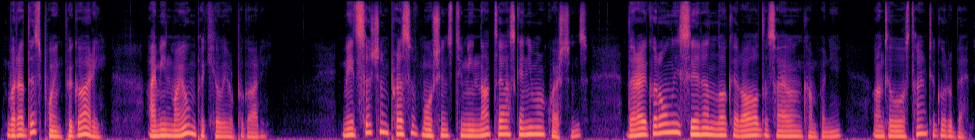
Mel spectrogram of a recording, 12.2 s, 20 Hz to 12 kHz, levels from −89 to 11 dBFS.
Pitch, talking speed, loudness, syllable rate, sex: 140 Hz, 200 wpm, -17 LUFS, 6.1 syllables/s, male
